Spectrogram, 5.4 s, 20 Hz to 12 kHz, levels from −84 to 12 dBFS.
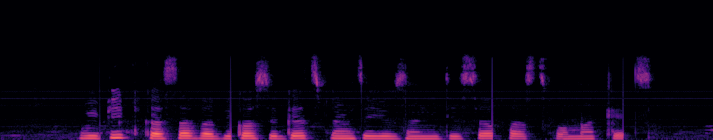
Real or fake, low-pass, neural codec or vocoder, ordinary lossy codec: real; 7.2 kHz; none; none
